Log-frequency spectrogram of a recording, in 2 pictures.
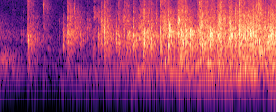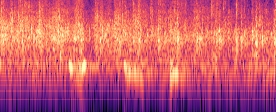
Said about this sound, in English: I don't know if we're clapping for the ball, for Kanievsky. I don't mind, I'll take it, it's okay.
